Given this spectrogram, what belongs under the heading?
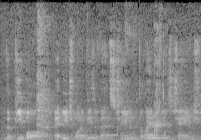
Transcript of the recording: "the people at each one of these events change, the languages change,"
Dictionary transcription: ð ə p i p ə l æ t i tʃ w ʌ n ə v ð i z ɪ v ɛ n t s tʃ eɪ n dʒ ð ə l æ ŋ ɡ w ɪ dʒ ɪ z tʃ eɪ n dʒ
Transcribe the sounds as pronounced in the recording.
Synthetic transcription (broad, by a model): ð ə p i p l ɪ t i tʃ w ʌ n ə v ð i z ɪ v ɛ n t s tʃ eɪ n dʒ ð ə l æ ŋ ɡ w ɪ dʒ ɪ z tʃ eɪ n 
